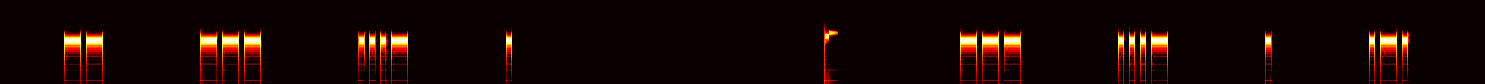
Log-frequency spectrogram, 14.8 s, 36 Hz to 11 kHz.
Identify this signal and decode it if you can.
Morse code, heard as a keyed tone, about 22 wpm, spaced as for 8 wpm, 700 Hz. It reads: MOVE OVER
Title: 6x Character Spacing - Top 300 Words - 22wpm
